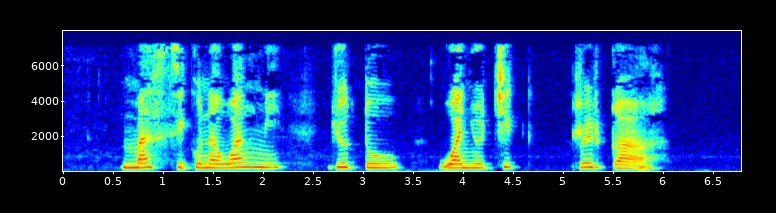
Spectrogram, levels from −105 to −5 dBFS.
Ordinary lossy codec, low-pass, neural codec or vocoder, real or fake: MP3, 64 kbps; 7.2 kHz; none; real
